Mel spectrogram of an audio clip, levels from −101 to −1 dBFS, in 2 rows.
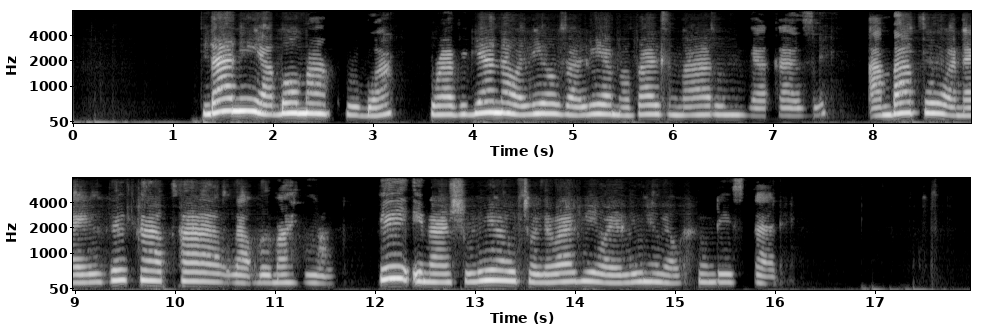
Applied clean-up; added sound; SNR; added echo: neural mask model DeepFilterNet 3.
